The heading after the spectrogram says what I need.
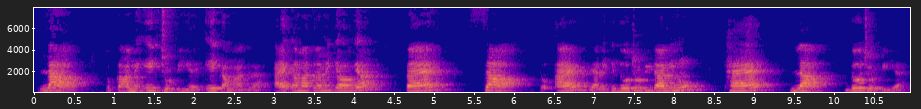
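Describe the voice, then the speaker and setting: A woman teaching children, sounding out words slowly and syllable by syllable. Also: fairly high pitch, echoey room, rough recording. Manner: drawn-out, syllable-by-syllable word demonstrations. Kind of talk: Hindi lesson for children.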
